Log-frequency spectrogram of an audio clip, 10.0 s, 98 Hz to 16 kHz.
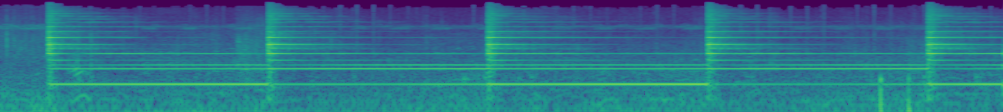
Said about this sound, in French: Le temps passe vite à Chambord, il est 5 heures au carillon de l'église paroissiale du petit village, à l'ombre du château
